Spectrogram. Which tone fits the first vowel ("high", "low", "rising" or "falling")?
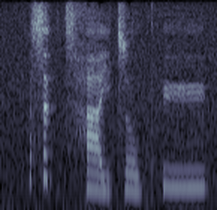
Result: high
